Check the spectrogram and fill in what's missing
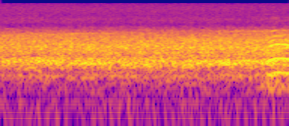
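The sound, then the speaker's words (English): A large football crowd at St James's Park applauds and cheers as the players come out, in a dense, steady roar that holds throughout, with a brief higher-pitched shout or whistle rising out of it near the end. “And the management team and the chairman applaud as the players come out.”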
